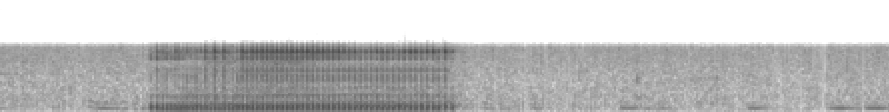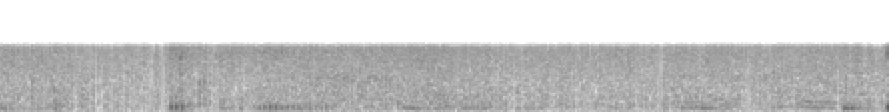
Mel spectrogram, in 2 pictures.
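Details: Bulldog snoring during sleep: one loud, buzzing snore followed by softer snorting breaths in a quiet room.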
